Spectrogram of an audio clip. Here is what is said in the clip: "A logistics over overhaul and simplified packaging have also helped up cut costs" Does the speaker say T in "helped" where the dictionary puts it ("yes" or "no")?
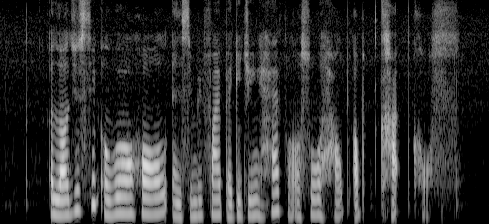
yes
